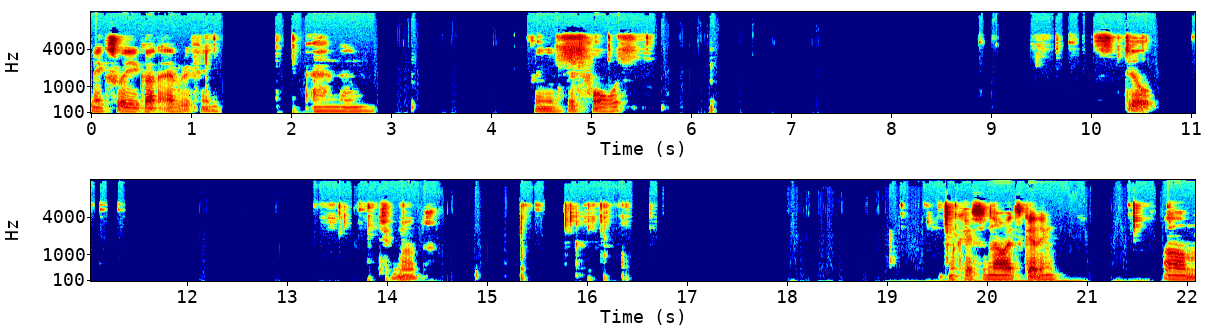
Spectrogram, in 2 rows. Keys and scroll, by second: 1.8 g, 10.1 g, 13.9 alt+a, 16.1 alt+a.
